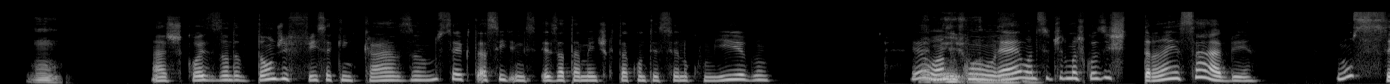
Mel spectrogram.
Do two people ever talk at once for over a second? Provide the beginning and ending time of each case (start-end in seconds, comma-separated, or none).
9.1-10.4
